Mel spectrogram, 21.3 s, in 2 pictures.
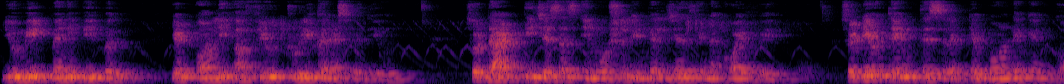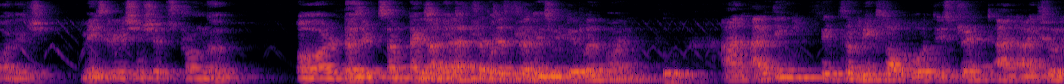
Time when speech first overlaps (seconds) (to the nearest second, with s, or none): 15 s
